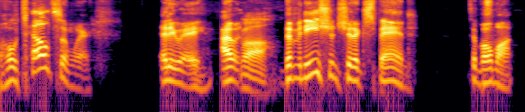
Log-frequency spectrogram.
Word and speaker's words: Venetian: somewhere anyway I the Venetian should expand to Bowmont it's here's how you spell it V NE t i n like Martian but with Venetian don't confuse me V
